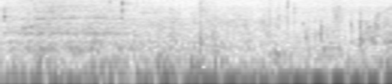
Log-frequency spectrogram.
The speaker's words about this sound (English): So caramels are often a soft, chewy confection. These might be a bit harder. They might be a little bit harder. They certainly are. Oh, goodness me. How are we going to talk and chew at the same time?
